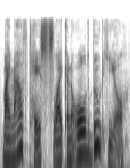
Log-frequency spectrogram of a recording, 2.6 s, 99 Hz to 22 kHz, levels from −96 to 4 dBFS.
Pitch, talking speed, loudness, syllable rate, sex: 125 Hz, 185 wpm, -18 LUFS, 3.7 syllables/s, male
